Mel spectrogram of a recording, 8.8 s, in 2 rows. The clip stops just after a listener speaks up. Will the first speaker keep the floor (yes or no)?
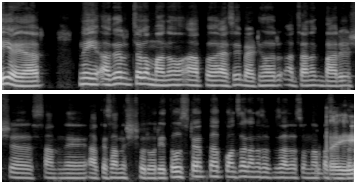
no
